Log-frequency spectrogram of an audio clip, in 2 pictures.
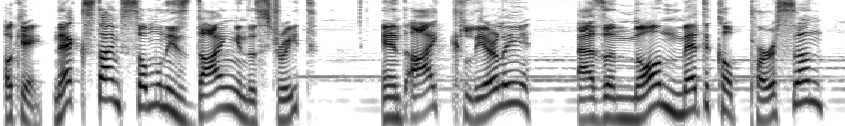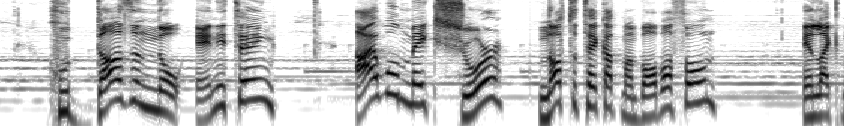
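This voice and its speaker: A male gaming host with a high, animated voice reacts to a game he is playing. He is sarcastic and incredulous, swears casually, and has music playing behind him. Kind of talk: playthrough commentary, reading aloud and reacting.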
